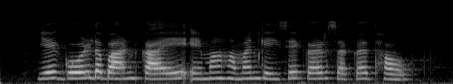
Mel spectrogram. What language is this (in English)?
Chhattisgarhi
